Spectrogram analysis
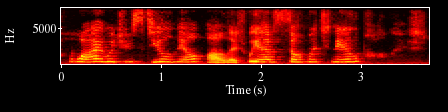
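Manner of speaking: high, slow mock mom voice; imitating mom. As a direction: play the exasperated mom. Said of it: "my mom was on the phone".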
